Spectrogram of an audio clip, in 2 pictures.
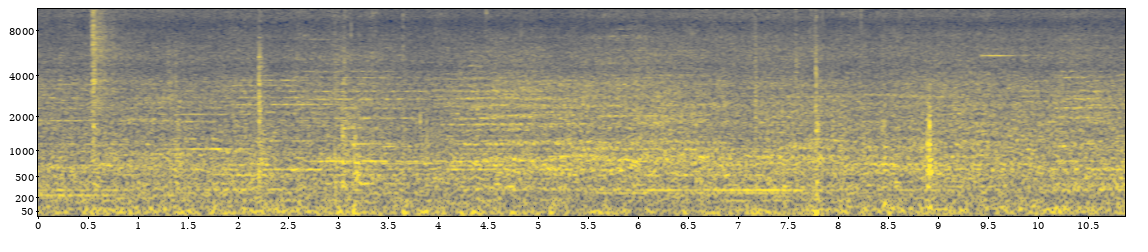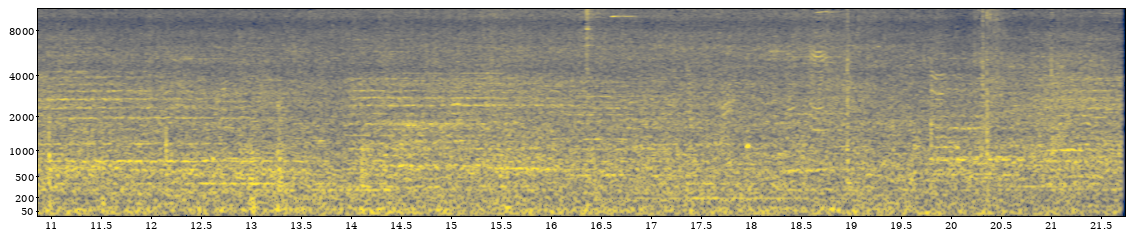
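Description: An escalator hums and rumbles steadily in a large echoing hall.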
